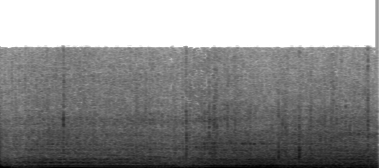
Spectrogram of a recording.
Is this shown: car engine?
yes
